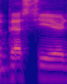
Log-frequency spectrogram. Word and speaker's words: bestiary: Your epigraph, you cite Fanon on the bestiary, the bestiary. Sorry, is it pronounced bestiary or bestiary? – Bestiary.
